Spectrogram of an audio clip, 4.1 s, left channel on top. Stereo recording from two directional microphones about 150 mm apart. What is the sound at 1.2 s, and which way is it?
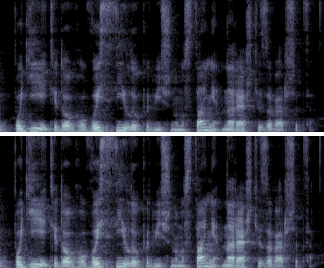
Speech, 30° left (ahead or behind).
